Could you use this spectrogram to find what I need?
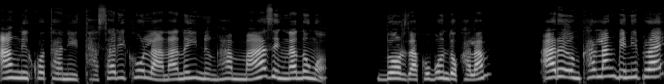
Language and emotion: Bodo, angry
